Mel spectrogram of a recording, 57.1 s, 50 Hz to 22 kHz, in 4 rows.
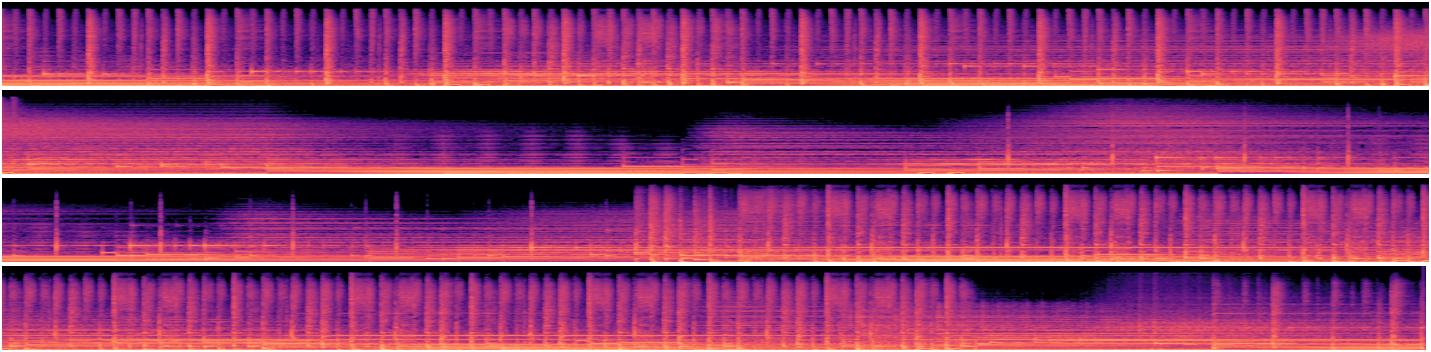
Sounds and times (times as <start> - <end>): Music: 0.0 - 57.0.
